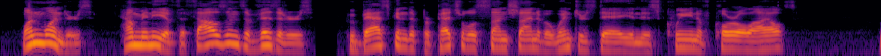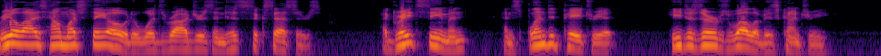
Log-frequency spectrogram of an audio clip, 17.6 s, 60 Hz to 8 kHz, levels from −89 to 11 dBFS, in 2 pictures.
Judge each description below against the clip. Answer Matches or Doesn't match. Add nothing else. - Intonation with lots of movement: Matches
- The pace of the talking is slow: Doesn't match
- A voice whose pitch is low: Matches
